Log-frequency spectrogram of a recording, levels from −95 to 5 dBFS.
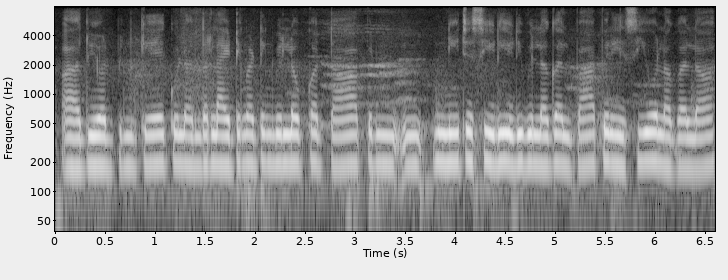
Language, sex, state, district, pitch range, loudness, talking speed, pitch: Hindi, female, Uttar Pradesh, Varanasi, 185-195 Hz, -13 LUFS, 155 wpm, 190 Hz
